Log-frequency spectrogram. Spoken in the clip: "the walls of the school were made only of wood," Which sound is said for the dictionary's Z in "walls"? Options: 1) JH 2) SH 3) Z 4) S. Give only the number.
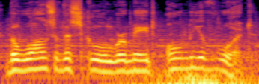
3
